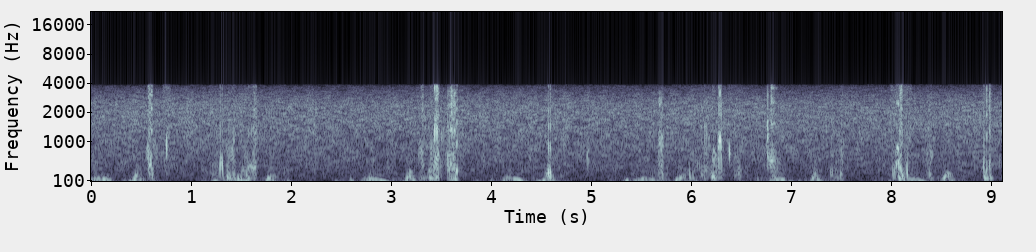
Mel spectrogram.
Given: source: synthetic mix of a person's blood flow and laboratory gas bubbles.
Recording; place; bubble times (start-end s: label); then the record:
Doppler ultrasound of blood flow; precordium
0.54-0.67 s: bubbles
0.72-0.80 s: bubbles
1.17-1.67 s: bubbles
3.27-3.70 s: bubbles
4.53-4.64 s: bubbles
4.95-5.00 s: bubbles
5.64-5.77 s: bubbles
5.95-6.51 s: bubbles
6.74-6.91 s: bubbles
7.38-7.54 s: bubbles
7.99-8.22 s: bubbles
8.34-8.42 s: bubbles
8.90-9.04 s: bubbles
From the record:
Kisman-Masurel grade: 233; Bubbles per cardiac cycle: several, 3 to 8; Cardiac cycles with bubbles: 50 to 99%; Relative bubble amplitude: loud (0.450 to 0.775); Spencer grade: 3 (all of the cardiac periods contain showers or single bubble signals, but not dominating or overriding the cardiac motion signals); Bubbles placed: only in the low amplitude regions of the cardiac cycle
